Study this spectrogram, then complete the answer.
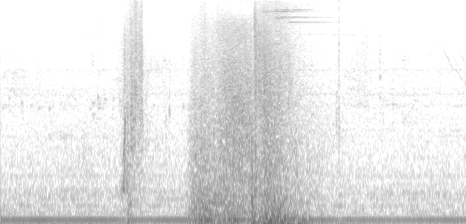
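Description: A magical whooshing sound effect plays.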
